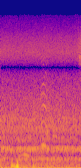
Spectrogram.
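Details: Swarming honey bees that have left their hive a week after an earlier swarm: a steady, droning hum with faint overtones, a low thump near the start.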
